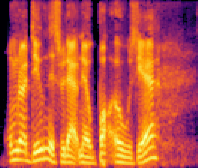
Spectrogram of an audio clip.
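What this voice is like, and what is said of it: Attempted Australian accent, sounds English. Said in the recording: “That's my Australian accent. It sounds very English.”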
